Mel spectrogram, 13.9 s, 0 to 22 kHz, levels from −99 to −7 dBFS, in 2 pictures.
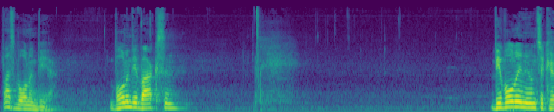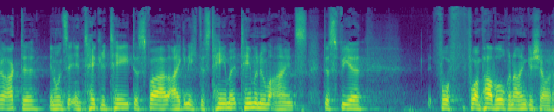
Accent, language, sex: German, German, male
